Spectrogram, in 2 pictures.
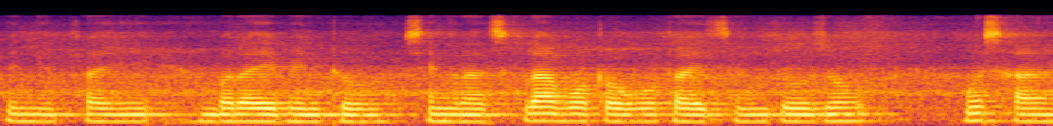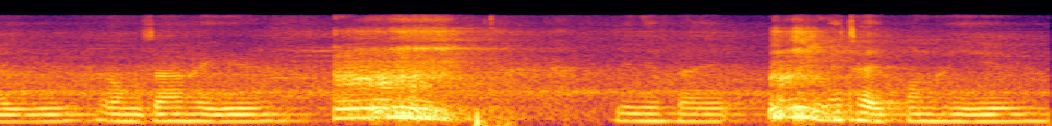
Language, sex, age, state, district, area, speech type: Bodo, female, 60+, Assam, Chirang, rural, spontaneous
